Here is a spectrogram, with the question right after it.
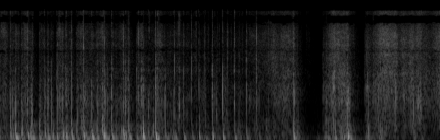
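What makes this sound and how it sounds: Long manicured nails and fingertips scratch and rub the smooth surface of beige faux-leather shorts being worn, near a visible seam. Dense, crackling scratches and rubs repeat in quick succession, with low thuddy body and a bright hiss, broken by a brief near-silent pause partway through.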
